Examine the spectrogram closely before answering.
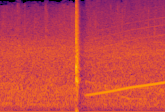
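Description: A baseball bat cracks against a ball.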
